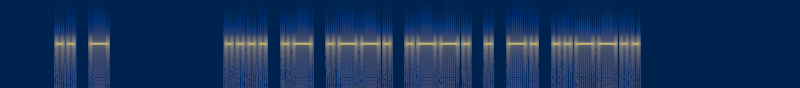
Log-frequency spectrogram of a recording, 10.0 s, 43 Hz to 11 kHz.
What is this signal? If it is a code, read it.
Morse code, heard as a keyed tone, about 17 wpm, 700 Hz. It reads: IT HAPPEN?
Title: 3x Word-Spacing - Sentences from Top 400 Words - 17wpm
